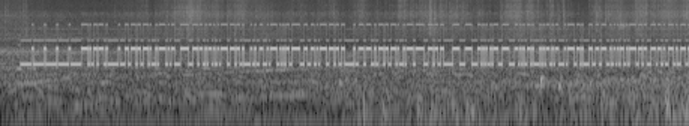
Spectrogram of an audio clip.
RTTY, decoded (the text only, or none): U HEBT DE KWESTIE VAN HET VOORZORGSBEGINSEL …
